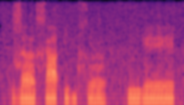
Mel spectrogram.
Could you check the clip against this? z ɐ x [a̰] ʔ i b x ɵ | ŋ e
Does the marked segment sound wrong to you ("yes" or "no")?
yes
